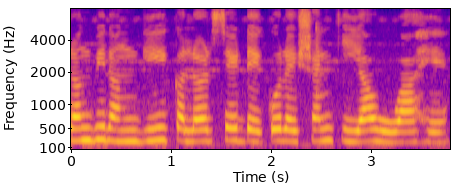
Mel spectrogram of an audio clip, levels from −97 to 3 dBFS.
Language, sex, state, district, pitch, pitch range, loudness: Hindi, female, Chhattisgarh, Bilaspur, 235 Hz, 225-250 Hz, -13 LUFS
